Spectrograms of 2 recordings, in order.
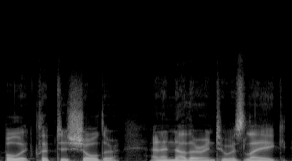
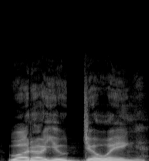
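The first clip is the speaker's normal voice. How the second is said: loud, much higher, slow, stretched yell; 10 semitones higher, 7 dB louder, slower than usual. A narrator's reading. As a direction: bellow it in disbelief. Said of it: "yelled Reginald".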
